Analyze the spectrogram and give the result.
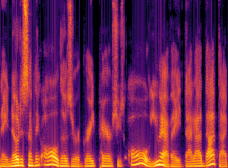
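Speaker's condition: No condition

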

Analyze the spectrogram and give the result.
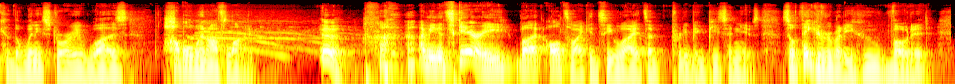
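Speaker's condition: No condition

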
